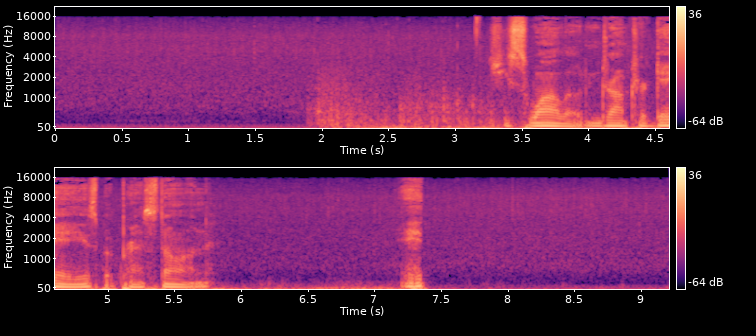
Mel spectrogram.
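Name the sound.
rain and thunder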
